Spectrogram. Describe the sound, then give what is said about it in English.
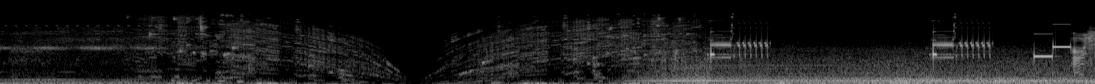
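A swelling whoosh fades to near silence, then builds into a steady low road rumble of a car driving, with a few short electronic beeps chiming over it. “Just catching up on paperwork while the car drives.”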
